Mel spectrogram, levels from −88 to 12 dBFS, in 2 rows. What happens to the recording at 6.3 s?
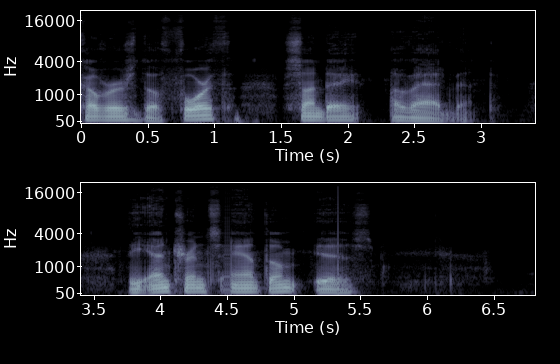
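At 6.27 s the audio jumps forward, most likely a dropped buffer (overrun): roughly 20 ms of samples were overwritten before being read, and the two sides butt together. The waveform shows an abrupt discontinuity, and the spectrogram shows a thin vertical broadband line.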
